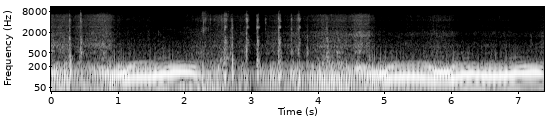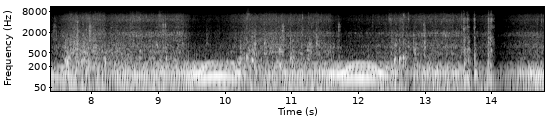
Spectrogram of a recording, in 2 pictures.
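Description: Off-road 4x4's engine revving up and falling back again and again under load, as it works to climb a steep, stony riverbank. Scattered knocks and clicks run through it.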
